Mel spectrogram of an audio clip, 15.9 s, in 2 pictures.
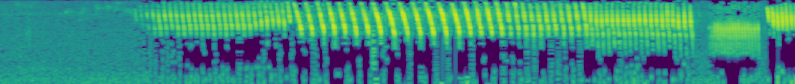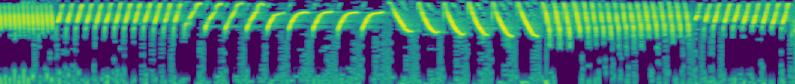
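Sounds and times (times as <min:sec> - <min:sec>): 
Canary singing trills and whistled notes: 0:00.6 - 0:15.9.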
